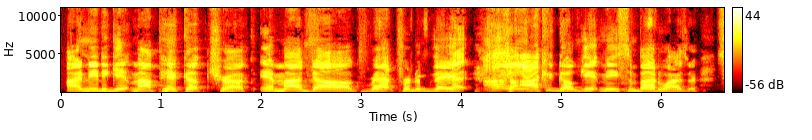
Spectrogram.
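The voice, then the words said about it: Put-on Southern US accent. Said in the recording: “can ... do a southern accent?”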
